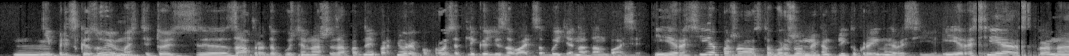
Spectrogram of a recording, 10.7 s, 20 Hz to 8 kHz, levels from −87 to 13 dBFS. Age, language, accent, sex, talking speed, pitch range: 40-59, Russian, native, male, 140 wpm, 120-165 Hz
